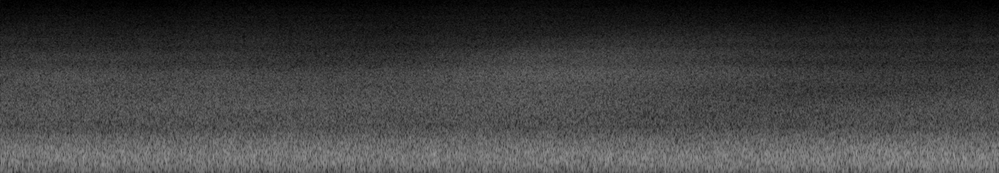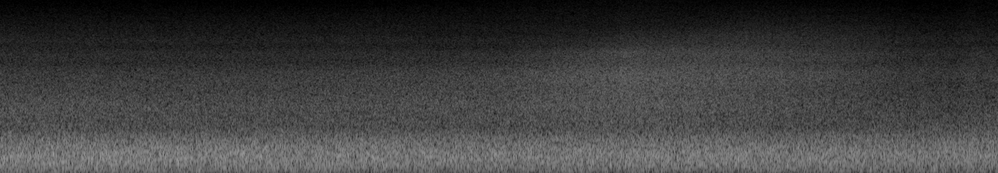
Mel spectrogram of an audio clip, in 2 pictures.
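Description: Waves wash onto a shore with a steady rushing that slowly swells and eases.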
